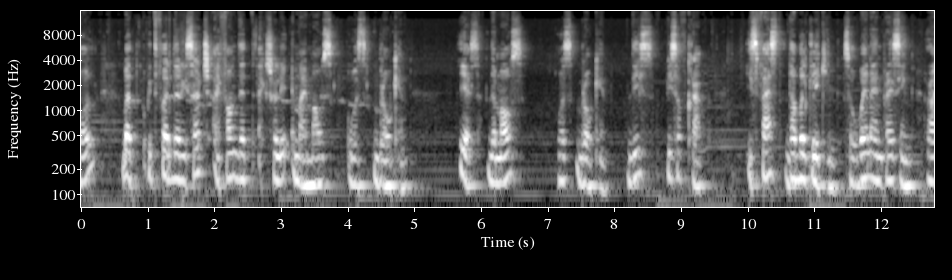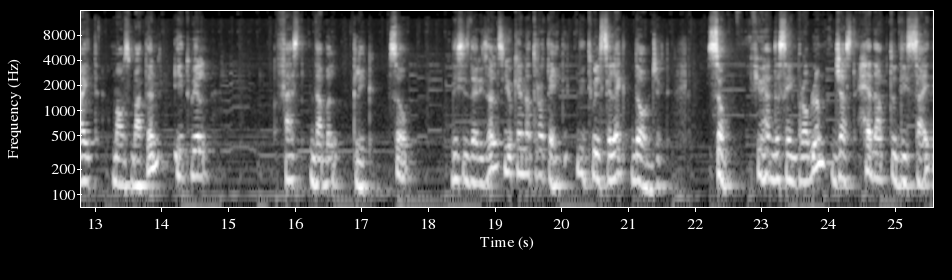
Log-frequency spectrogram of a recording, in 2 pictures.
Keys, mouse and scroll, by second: 0.0-4.2 typing, 0.0-4.2 right drag, 9.2 right click, 14.2 right click, 14.8 right click, 15.7 click, 17.0-18.2 right drag, 17.3 d, 17.9 w, 18.4 right click, 18.9-20.9 right drag, 21.0 right click, 21.1-22.6 right drag, 22.0 d, 23.2 right click, 23.4 d, 24.7 d, 25.0 right click, 25.3 a.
